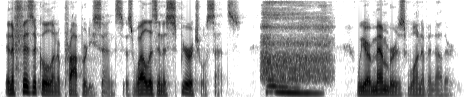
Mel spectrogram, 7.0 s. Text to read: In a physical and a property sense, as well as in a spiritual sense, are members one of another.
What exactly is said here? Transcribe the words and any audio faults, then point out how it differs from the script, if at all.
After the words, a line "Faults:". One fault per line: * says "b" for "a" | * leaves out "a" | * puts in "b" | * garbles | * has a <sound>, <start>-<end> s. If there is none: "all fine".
In a physical and a property sense, as well as in a spiritual sense, we are members one of another.
Faults:
* has a sigh, 3.9-5.0 s
* puts in "we"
